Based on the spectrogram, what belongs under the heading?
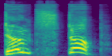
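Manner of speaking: high, loud call across the water; shouting. A narrator's reading. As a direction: rower shouting to the towing girls. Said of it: "You shout to them".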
